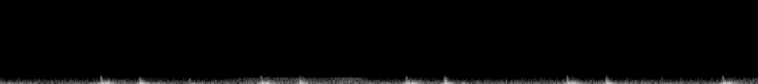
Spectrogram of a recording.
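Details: Own heart recorded by stethoscope at the mitral area while lying on the back, slowed playback: paired low thumps about every 1.5 seconds with a faint low rumble between beats.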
